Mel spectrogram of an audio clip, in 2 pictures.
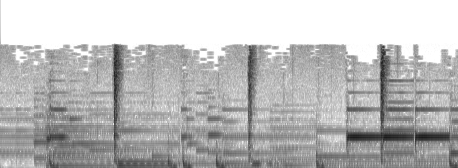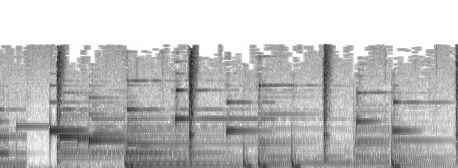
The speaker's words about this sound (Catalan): Ara sona com música tan low-fi.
